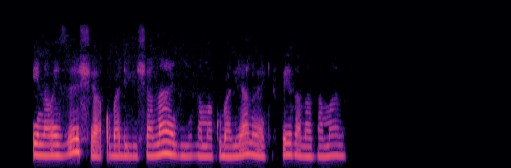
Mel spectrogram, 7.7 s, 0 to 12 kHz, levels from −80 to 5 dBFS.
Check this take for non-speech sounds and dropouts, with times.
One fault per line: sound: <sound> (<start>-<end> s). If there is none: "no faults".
no faults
